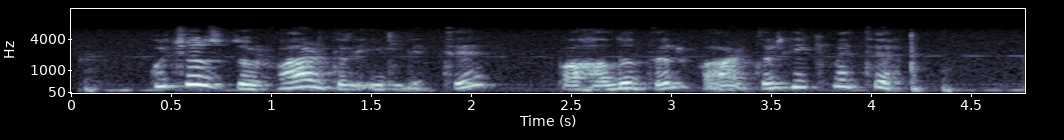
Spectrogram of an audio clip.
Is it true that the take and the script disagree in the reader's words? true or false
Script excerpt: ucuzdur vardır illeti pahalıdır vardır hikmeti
false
